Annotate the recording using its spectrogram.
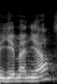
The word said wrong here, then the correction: Yemanja: ça, ça, se prononce à la. – Perdu, presque. Yemanja.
